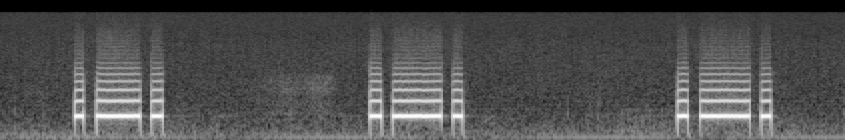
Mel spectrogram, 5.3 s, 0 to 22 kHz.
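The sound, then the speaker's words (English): Morse code letter R, from a Morse code lesson by station K6RAU in Merced, sounded three times, each a short-long-short pattern of loud, steady mid-pitched beeps, with pauses between repetitions and no voices. “This is R as in Roger.”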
